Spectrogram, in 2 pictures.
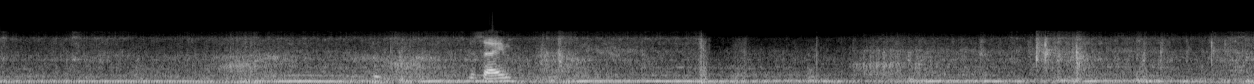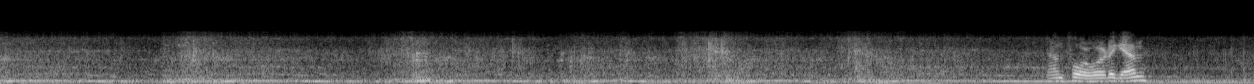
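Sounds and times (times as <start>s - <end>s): car engine running at low revs: 0.0s - 25.0s.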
